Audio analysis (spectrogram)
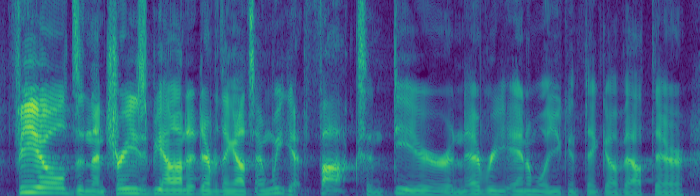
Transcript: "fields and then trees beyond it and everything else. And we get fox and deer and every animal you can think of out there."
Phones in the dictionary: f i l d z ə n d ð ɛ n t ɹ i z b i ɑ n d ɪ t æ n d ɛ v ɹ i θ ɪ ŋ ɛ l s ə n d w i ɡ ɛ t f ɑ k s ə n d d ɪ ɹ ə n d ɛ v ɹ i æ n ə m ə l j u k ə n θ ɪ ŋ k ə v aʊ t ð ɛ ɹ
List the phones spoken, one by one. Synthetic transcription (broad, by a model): f i l d z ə n ð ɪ n t ɹ i z b i ɑ n d ɪ t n ɛ v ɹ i θ ɪ ŋ ɛ l s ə n w i ɡ ɛ t f ɑ k s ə n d d ɪ ɹ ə n ɛ v ɹ i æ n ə m l j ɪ k ə n θ ɪ ŋ k ə v aʊ t ð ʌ ɹ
